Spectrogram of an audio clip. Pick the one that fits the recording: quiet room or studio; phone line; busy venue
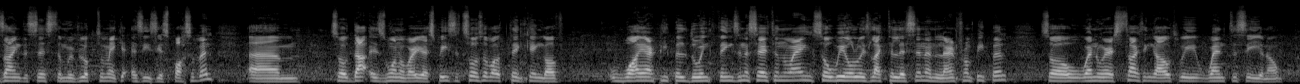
busy venue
